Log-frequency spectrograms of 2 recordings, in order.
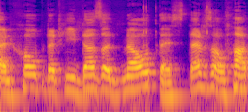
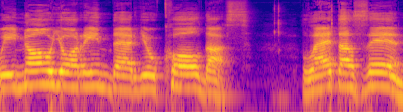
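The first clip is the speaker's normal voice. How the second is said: deliberate put-on German accent, very slow, drawn out; 3 semitones higher, 4 dB louder than usual. Voicing a voice at the door, with a German accent. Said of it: "There is a voice now with a German accent".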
